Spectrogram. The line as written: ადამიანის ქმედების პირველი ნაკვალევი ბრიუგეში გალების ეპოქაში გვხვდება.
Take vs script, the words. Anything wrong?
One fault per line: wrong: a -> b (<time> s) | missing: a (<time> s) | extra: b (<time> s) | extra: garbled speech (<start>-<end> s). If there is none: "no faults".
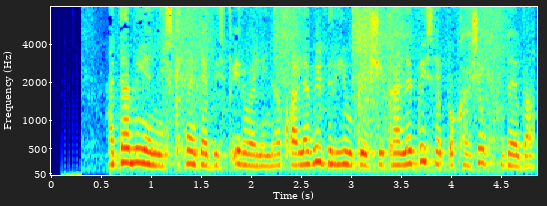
no faults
